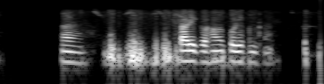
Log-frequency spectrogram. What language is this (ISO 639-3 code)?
sat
